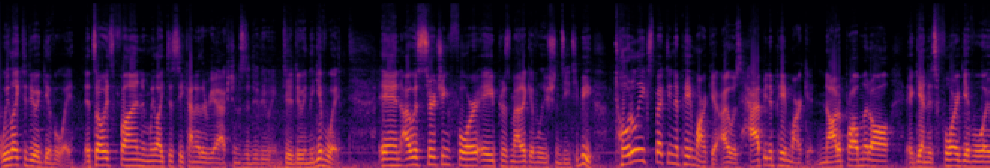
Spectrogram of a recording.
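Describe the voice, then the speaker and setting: Man, podcast co-host, exasperated and animated, mid-pitched. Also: slight background noise. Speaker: card shop co-host. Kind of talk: casual podcast chat.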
